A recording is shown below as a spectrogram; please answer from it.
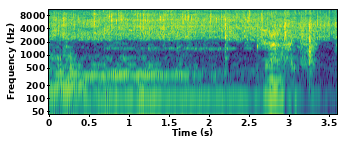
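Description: Squid sizzles steadily in a hot pan with soy sauce poured in, a loud continuous frying hiss with some liquid bubbling and faint talk underneath.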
